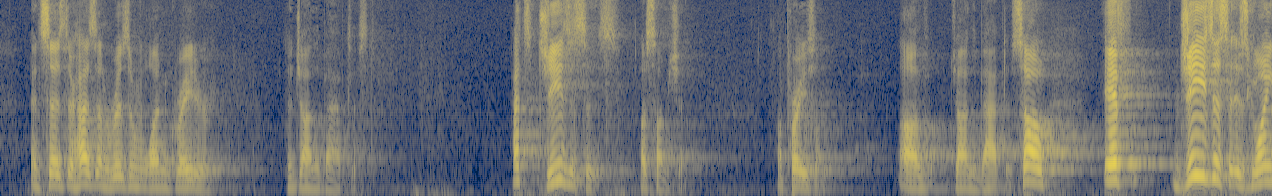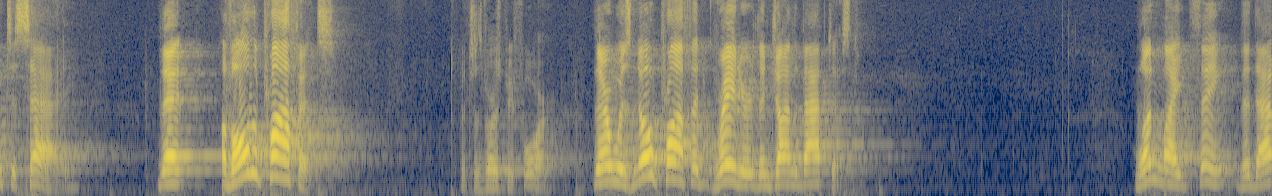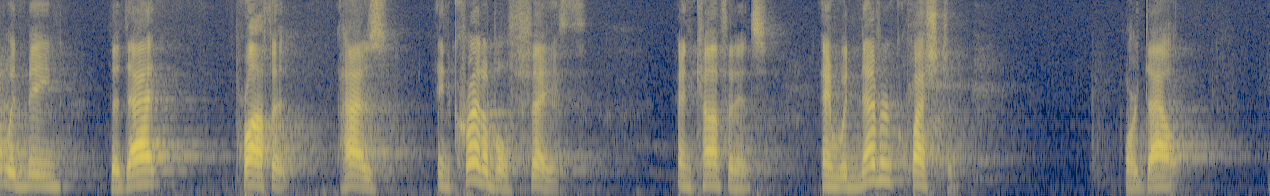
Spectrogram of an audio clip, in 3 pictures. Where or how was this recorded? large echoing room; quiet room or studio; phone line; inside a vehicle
large echoing room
